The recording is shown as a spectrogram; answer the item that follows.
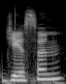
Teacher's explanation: The emphasis is on the first syllable.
